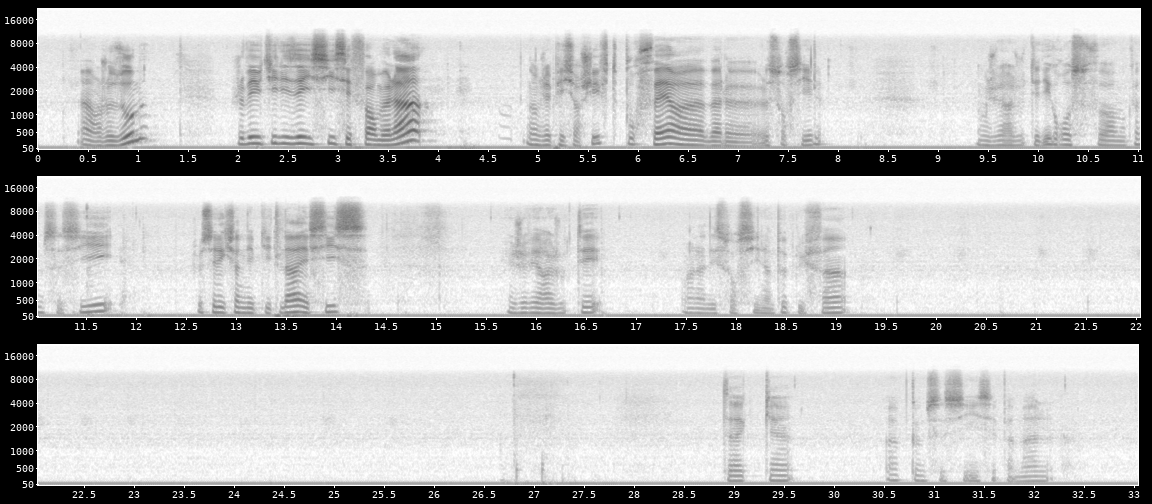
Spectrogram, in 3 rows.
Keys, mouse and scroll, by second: 0.3 click, 1.5 click, 2.3 F2, 2.7 click, 4.2 F6, 6.8 shift+click, 7.5 shift+click, 8.1 shift+click, 8.9 shift+click, 9.9 shift+click, 10.5 shift+click, 11.1 shift+click, 12.3 F2, 12.5 click, 13.5 F6, 15.1 shift+click, 15.7 shift+click, 16.3 shift+click, 17.3 shift+click, 17.9 shift+click, 18.4 shift+click, 18.9 shift+click, 19.7 shift+click, 20.3 shift+click, 21.1 shift+click, 21.6 shift+click, 22.1 shift+click, 22.6 shift+click, 23.1 shift+click, 24.2 shift+click, 25.0 shift+click, 25.7 shift+click, 26.3 shift+click, 27.3 shift+F2, 28.4 click, 28.9 click, 29.9 click, 31.0-32.7 drag, 32.9 click.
